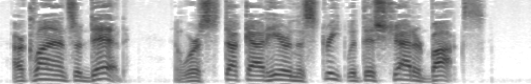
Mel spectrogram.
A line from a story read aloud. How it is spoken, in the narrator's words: he snapped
